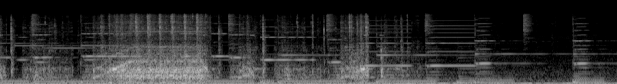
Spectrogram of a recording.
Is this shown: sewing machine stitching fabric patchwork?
yes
